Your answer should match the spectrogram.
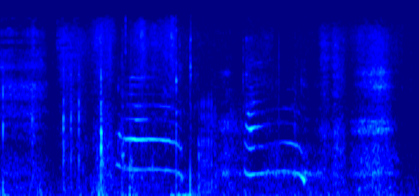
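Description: A cat meowing twice, about a second apart. The second meow curves up and then drops in pitch at its end.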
